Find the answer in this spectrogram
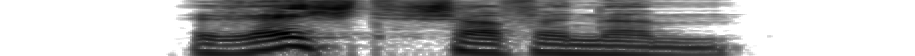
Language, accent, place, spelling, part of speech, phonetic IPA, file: German, Germany, Berlin, rechtschaffenem, adjective, [ˈʁɛçtˌʃafənəm], De-rechtschaffenem.ogg
- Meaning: strong dative masculine/neuter singular of rechtschaffen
